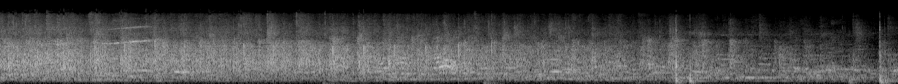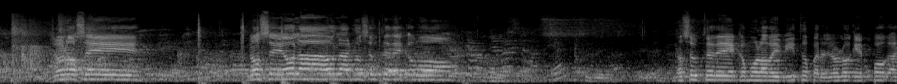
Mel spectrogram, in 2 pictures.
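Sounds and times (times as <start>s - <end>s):
audience applause: 0.0s - 10.0s
speech: 11.5s - 13.6s, 15.8s - 17.9s.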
